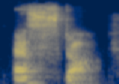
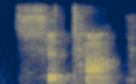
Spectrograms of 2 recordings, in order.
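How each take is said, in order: First: A vowel is inserted before the S. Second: A vowel is inserted between the S and T. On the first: "there is no vowel sound before the S, so it is not S stop" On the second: "there's no vowel sound between the S and the T, so it's not stop"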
